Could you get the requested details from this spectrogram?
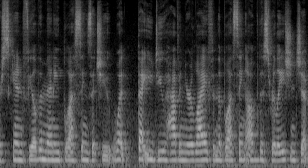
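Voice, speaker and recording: A woman speaks at a fairly slow pace in a medium pitch with monotone, flat intonation, and audible room echo is present. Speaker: tarot reader. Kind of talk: tarot reading.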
